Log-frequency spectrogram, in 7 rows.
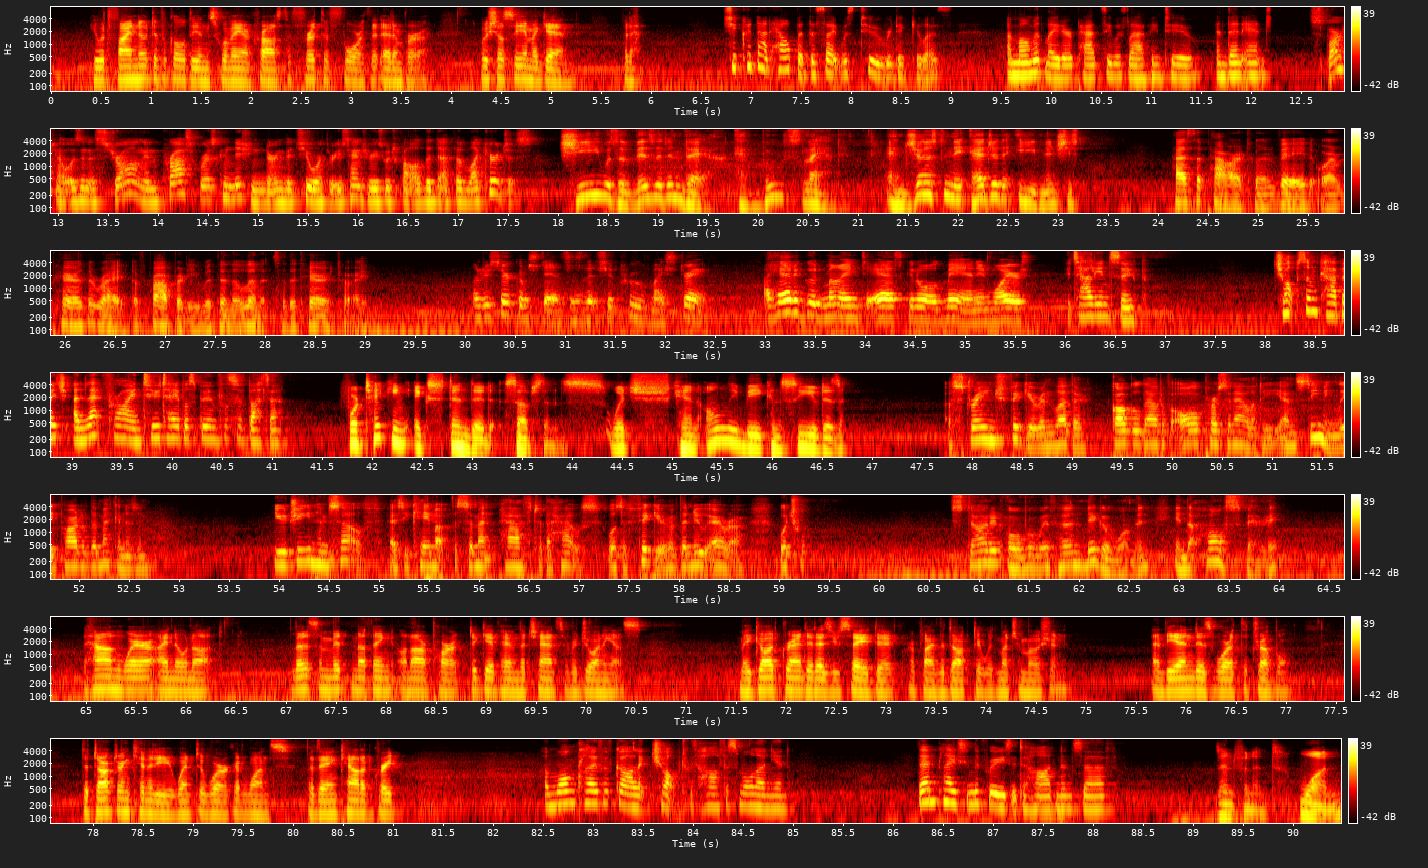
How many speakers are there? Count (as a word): nine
